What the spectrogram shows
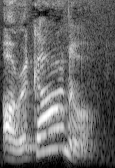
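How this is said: It is said with a British accent.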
